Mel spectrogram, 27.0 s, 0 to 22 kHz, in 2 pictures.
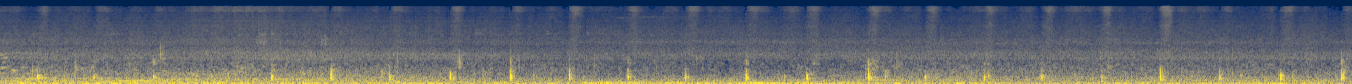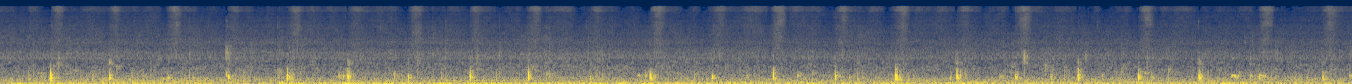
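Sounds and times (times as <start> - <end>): distant city traffic rumble: 0.0 - 27.0
footsteps on stone sidewalk: 0.0 - 27.0.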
